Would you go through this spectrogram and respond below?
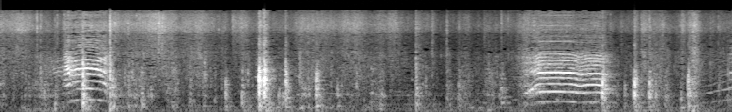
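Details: Goats fed silage during the rainy season on a farm, eating eagerly; two loud, wavering bleats, one near the start and a longer one near the end, with a man talking and clattering noises in between.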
